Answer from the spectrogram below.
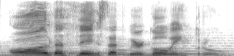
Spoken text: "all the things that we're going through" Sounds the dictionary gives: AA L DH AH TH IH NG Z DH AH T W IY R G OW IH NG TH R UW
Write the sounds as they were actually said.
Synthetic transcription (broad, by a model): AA L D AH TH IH NG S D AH T W IY R G OW IH NG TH R UW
